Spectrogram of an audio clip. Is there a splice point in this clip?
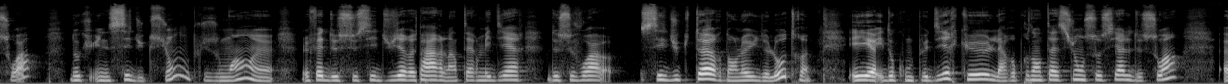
yes; 3 cuts; at 4.2 s, 6.4 s, 8.7 s

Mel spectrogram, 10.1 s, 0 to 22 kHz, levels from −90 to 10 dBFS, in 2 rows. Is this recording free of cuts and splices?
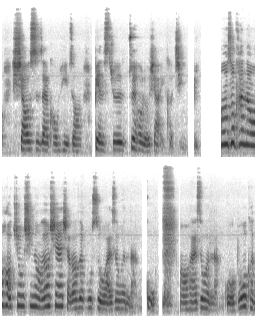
no; 1 cut; at 4.1 s

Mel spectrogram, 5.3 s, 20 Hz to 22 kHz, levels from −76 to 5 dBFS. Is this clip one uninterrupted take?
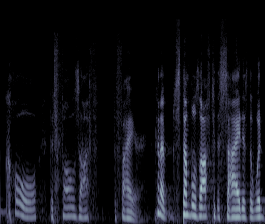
no; 2 cuts; at 2.1 s, 3.0 s

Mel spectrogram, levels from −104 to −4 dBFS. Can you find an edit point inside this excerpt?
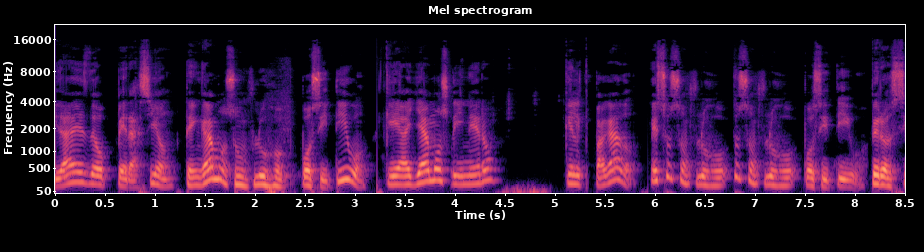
yes; 6 cuts; at 1.2 s, 2.4 s, 4.0 s, 4.9 s, 5.3 s, 6.8 s

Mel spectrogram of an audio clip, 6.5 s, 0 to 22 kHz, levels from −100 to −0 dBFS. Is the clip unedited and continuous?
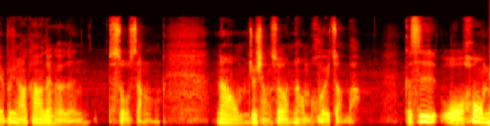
yes; 0 cuts

